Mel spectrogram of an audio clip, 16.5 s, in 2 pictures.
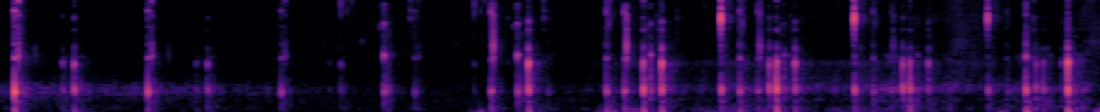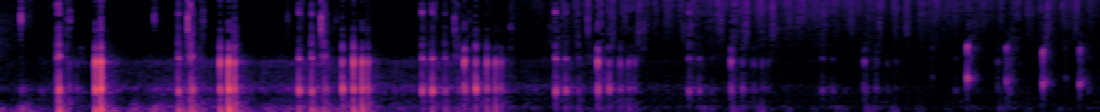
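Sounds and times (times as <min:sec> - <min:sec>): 
faint steady hiss: 0:00.0 - 0:16.5
hands rubbing together: 0:12.3 - 0:16.5.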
